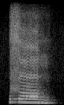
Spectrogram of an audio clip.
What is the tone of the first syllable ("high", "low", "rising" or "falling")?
low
